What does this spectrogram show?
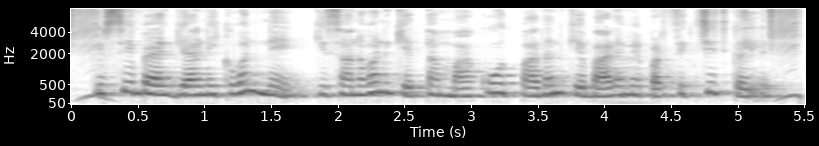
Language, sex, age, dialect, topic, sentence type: Magahi, female, 41-45, Western, agriculture, statement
